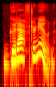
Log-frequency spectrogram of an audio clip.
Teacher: The D from good connects to the A, so it becomes good afternoon. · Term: connected speech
